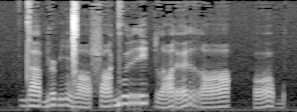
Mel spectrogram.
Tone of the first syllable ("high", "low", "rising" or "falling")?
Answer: falling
